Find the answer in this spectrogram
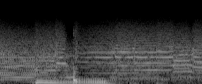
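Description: Live band playing an upbeat song: electric guitars and bass guitar over a drum kit. A low note slides down about half a second in, and a sharp drum hit stands out just under a second in.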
